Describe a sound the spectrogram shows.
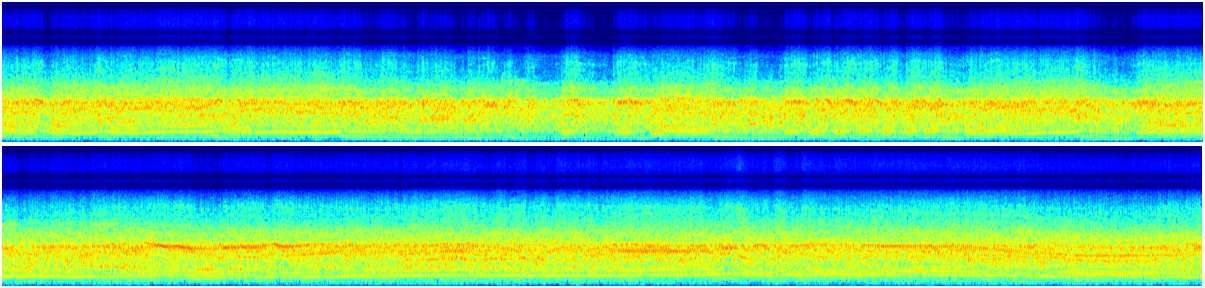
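Wind rushes past the microphone.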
